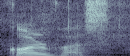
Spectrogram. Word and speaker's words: Corvus: দেখো CORVUS, এটার pronunciation হচ্ছে করভাস। সহজ যোগ বিয়োগ করতে পারছে।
